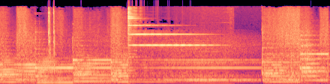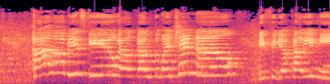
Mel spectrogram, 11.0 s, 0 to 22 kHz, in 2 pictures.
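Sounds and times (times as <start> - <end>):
background music: 0.0 - 5.5
bright bell chime: 2.2 - 4.4.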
